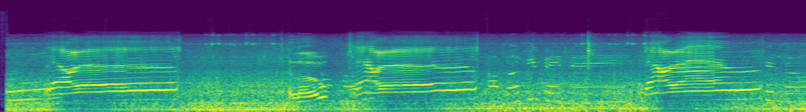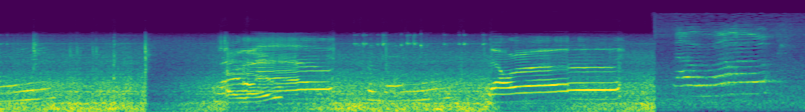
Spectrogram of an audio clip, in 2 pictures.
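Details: Cats meowing in greeting, answering a person's repeated hello; a run of loud, harmonic meows with rising and falling pitch, several overlapping in quick succession, with human voices and low background rumble.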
